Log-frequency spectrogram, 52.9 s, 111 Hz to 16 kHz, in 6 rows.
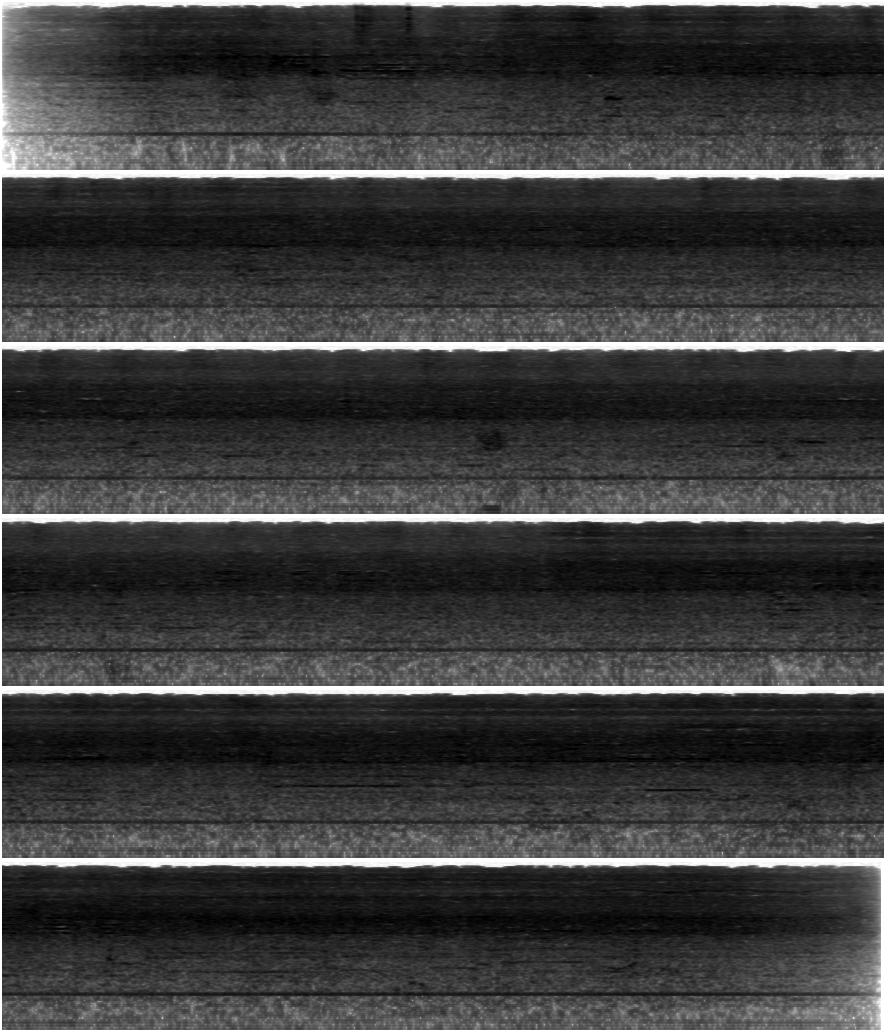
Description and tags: hoover in h&m021210
02.12.10: about 19.40. H&M store in Stary Browar commercial center. the hoover noise (the guy was hoovering melted snow lying down in the entrance).
drone, field-recording, h, hoover, m, noise, poland, poznan, store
